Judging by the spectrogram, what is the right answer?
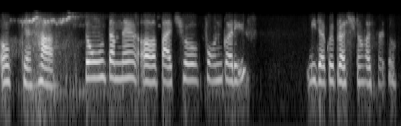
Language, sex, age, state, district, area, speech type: Gujarati, female, 18-30, Gujarat, Surat, urban, conversation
